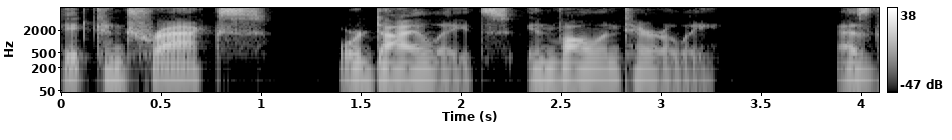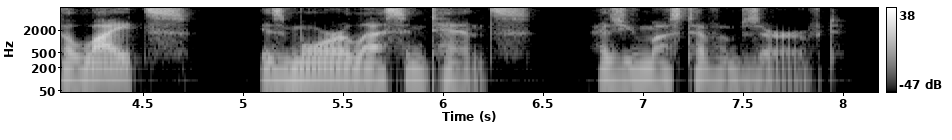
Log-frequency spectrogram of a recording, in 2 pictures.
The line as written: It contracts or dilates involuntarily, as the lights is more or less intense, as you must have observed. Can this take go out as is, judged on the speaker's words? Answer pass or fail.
pass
